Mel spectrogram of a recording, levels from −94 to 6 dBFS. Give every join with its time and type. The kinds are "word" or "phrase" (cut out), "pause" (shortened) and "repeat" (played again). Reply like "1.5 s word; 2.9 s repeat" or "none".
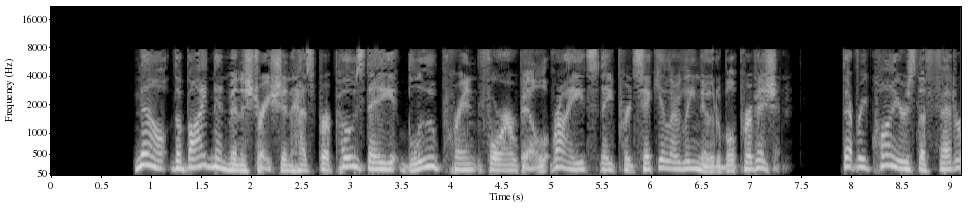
4.7 s word; 5.0 s word; 5.5 s word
